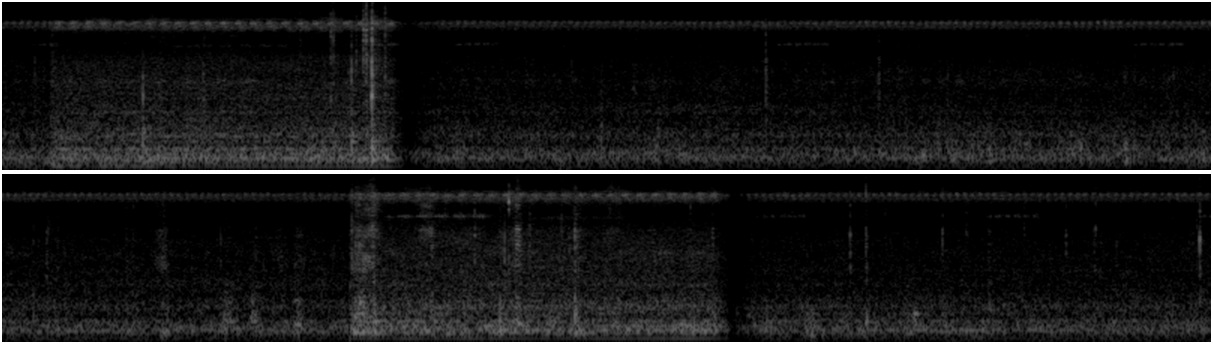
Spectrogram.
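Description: Faint steady high-pitched trill of crickets, with scattered light clicks of wires and a screwdriver being worked on a plastic switch-and-socket board. The background cuts out abruptly twice.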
